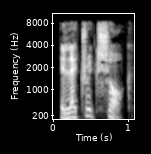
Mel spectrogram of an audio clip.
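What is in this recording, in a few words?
"electric shock", British English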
